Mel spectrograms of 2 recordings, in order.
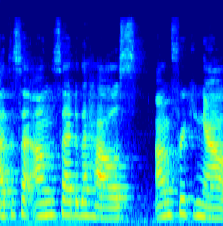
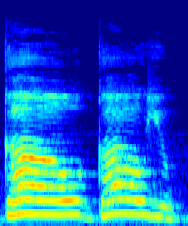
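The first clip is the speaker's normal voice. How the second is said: louder rowdy "go, go"; loud jeering; 3 semitones higher, 7 dB louder, much slower than usual. Retold or imitated. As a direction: heckle her away. Boys yelling at her.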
